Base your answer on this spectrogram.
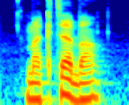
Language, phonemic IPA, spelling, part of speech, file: Arabic, /mak.ta.ba/, مكتبة, noun, Ar-مكتبة.ogg
- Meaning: 1. library 2. bookstore 3. stationery store 4. bookcase 5. desk 6. literature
